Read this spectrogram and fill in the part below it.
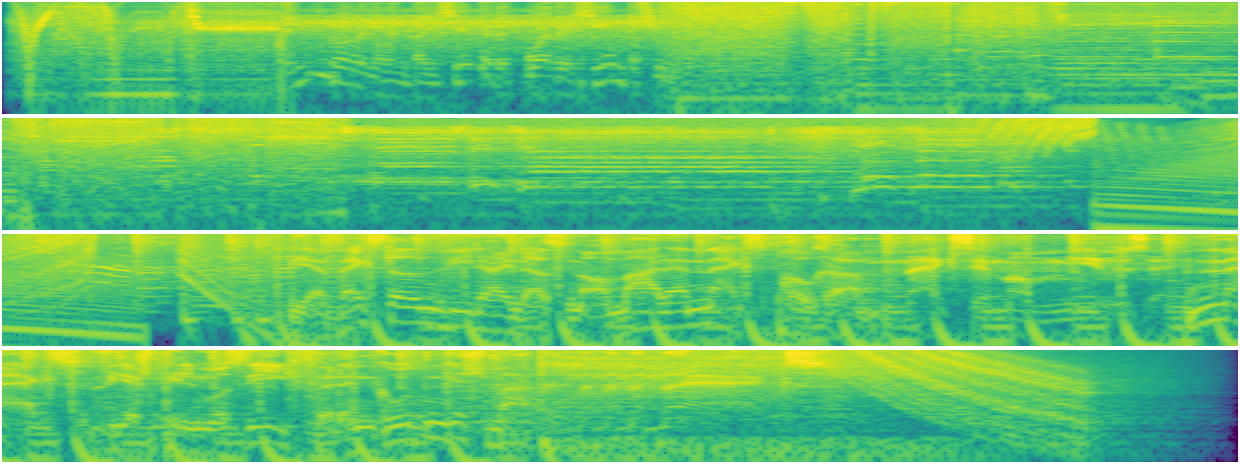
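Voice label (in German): Spot, Werbespots; Disco Max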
